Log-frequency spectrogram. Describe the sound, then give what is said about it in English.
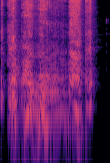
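The zipper of a leather boot is pulled up in two quick rasping strokes, a longer drag followed by a shorter tug, then silence. “Now pull it up. Come on, I know you like the zipper sound.”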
